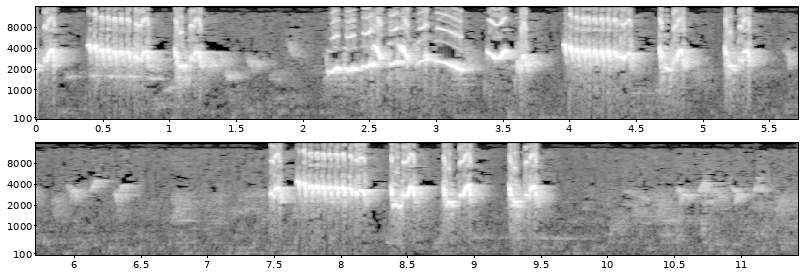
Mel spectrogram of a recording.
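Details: Greater green leafbird (cucak ijo) singing vigorously, used to prompt silent birds to answer: loud, varied whistled and chattering phrases with slurred rising notes and buzzy bursts, delivered in separate bursts with short silent gaps.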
